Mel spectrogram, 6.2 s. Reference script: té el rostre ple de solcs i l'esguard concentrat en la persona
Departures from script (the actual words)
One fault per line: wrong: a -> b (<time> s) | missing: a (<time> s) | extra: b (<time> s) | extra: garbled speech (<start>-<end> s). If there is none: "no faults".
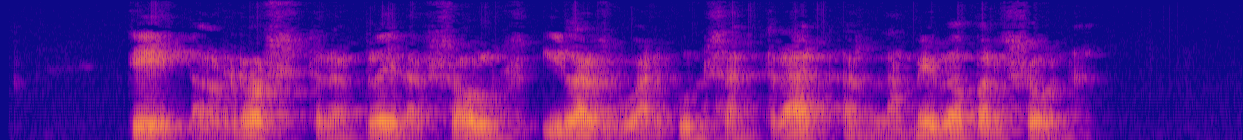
extra: meva (4.6 s)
